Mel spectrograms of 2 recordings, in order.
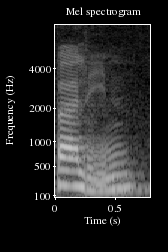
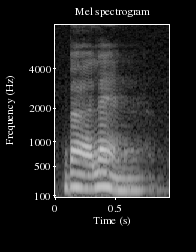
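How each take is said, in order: First: The stress is on the first syllable. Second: The stress is on the last syllable. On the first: The speaker calls it wrong. "not Berlin" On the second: The speaker calls it right. "We stress the last syllable"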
